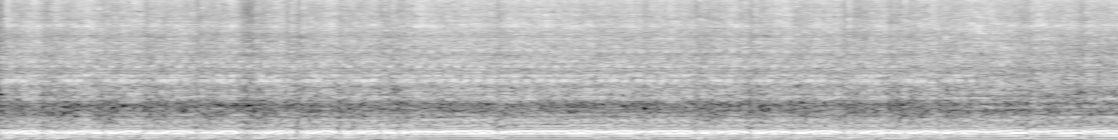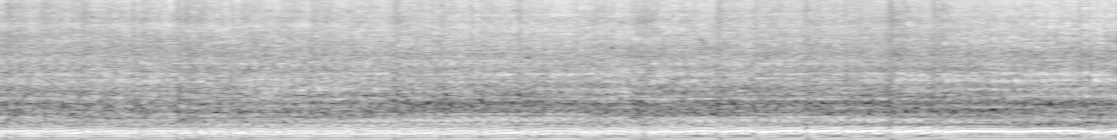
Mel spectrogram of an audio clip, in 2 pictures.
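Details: Freshly built, barely broken-in bike race engine, run on methanol with starter map, no fan set up: steady, slightly wavering low drone with even firing beat, no knocks or rattles; normal warm-up run.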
